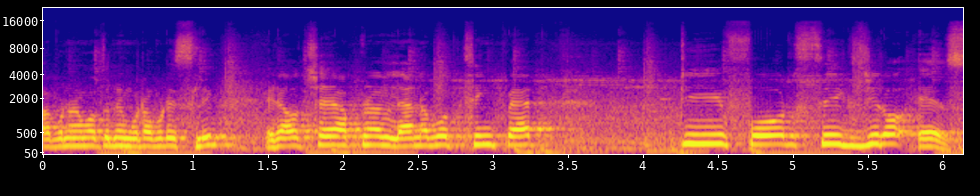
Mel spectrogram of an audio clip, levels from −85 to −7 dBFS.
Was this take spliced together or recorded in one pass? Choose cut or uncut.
uncut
